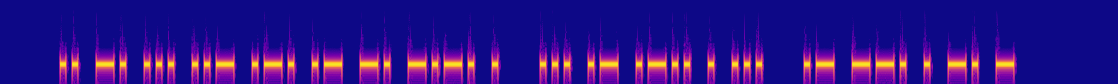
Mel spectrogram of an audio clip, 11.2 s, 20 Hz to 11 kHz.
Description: Morse code, heard as a keyed tone, about 20 wpm, 700 Hz. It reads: INSURANCE SALES AGENT
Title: Practice QSO - Exchange 3 - More Info - 20wpm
